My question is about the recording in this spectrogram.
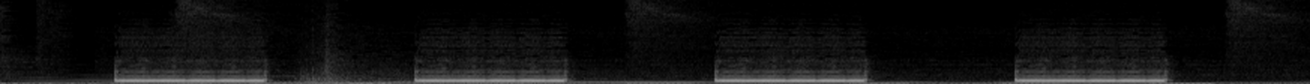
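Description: Telephone tone beeping in half-second pulses about once a second, four times, at the even on-off cadence of a busy signal.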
